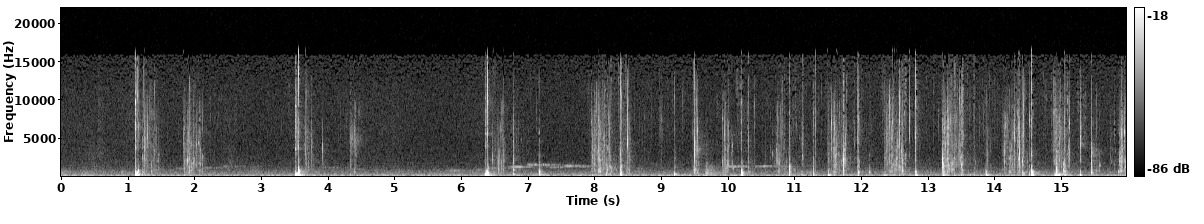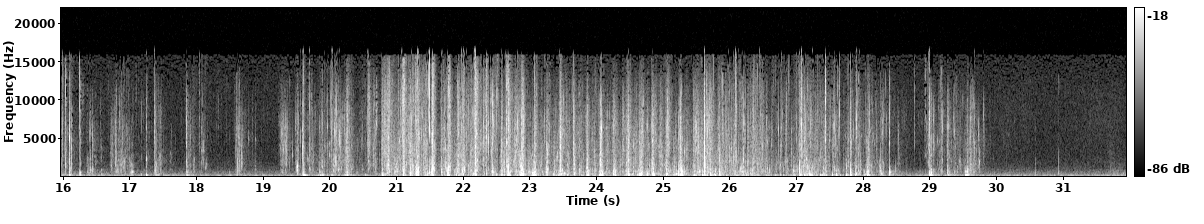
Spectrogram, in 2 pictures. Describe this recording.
botella de agua 01
botella de agua - water bottle
1, agua, botella, bottle, de, pour, water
